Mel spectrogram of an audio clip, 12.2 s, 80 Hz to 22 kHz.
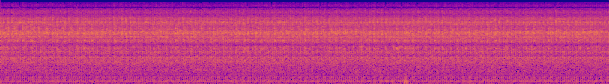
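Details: VW Golf Mk1 1.9 TD turbo diesel, cold start after 5 months of winter storage: clattering idle with an uneven, lumpy beat about two pulses a second while warming up; rough cold idle.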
